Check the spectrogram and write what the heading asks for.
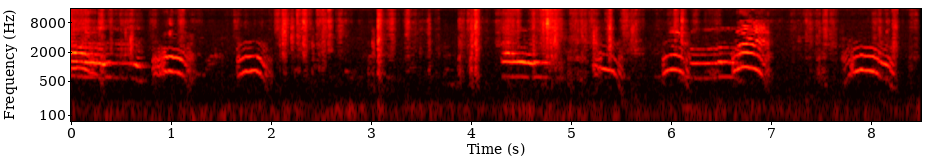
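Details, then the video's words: Kitten meows repeatedly, about nine short arching cries spaced roughly a second apart, some with a bent, wavering pitch. Soft clicks and light background noise sit between the calls. "kitten funny sound"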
